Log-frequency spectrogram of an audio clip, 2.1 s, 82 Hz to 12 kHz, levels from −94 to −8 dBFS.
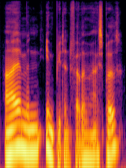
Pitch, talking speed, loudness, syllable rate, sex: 125 Hz, 200 wpm, -18 LUFS, 6.7 syllables/s, male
